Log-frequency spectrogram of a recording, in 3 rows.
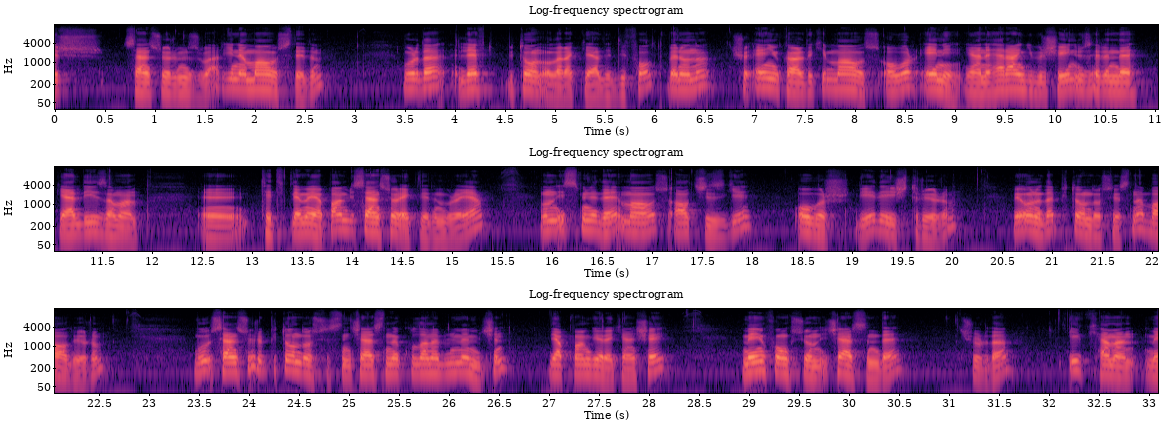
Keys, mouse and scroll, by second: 20.7-21.9 drag.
